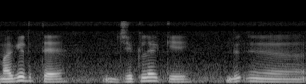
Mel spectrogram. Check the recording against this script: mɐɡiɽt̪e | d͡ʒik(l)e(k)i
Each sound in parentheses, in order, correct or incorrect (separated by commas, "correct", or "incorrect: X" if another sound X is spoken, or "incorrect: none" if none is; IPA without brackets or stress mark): correct, correct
